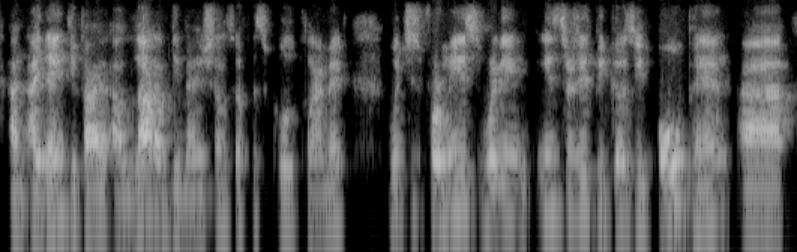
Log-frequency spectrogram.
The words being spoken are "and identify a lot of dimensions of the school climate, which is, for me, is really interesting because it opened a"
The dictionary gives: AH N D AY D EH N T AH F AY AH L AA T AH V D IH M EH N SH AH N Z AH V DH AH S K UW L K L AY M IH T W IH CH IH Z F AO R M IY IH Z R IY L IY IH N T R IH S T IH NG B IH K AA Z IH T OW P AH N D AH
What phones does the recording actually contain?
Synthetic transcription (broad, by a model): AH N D AY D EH N T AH F AY AH L AA T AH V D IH M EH N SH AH N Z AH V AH S K UW L K L AY M IH T W IH CH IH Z F AO R M IY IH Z R IY L IY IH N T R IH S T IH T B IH K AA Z IH T OW P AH N AH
